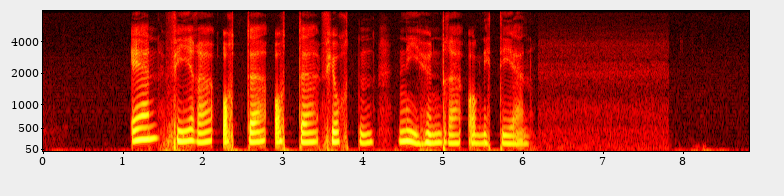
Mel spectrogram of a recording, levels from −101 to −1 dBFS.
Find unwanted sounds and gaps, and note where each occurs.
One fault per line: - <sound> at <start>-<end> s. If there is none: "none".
none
